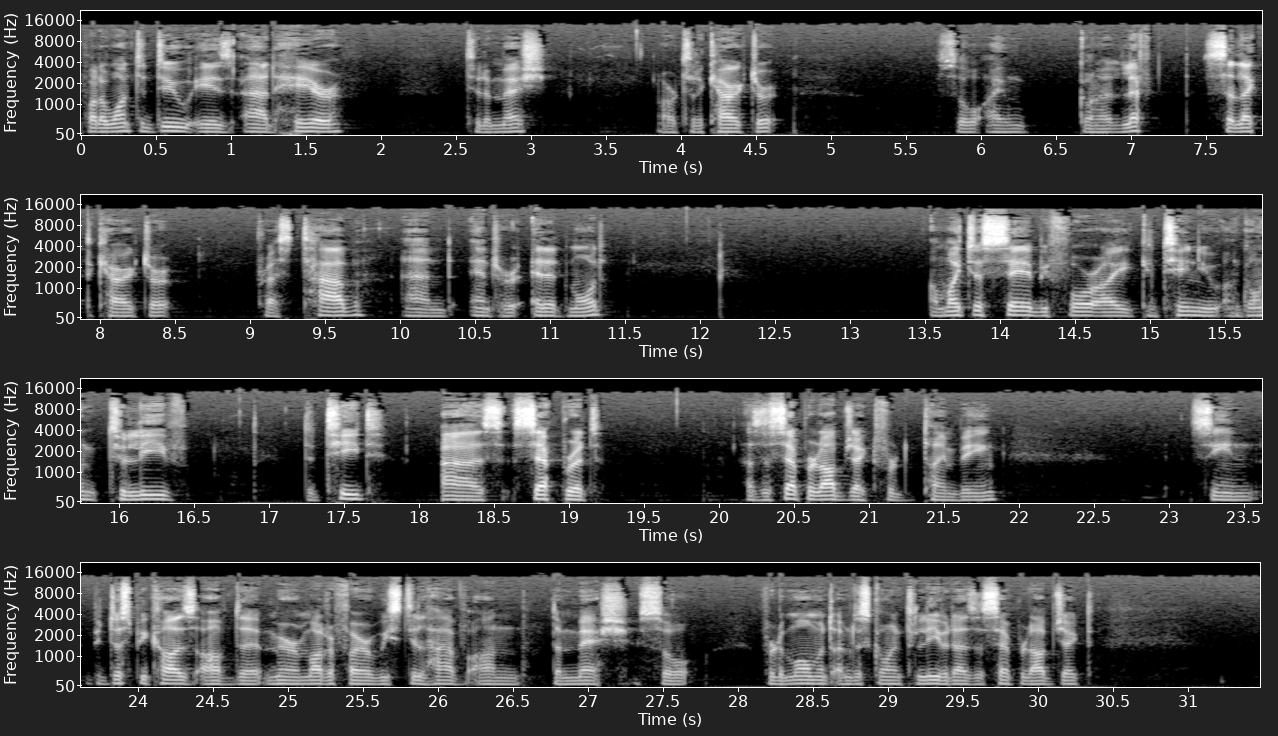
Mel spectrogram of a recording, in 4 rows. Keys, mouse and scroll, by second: 0.7 middle click, 3.8 KP_1, 14.3 Tab, 15.9 Tab.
